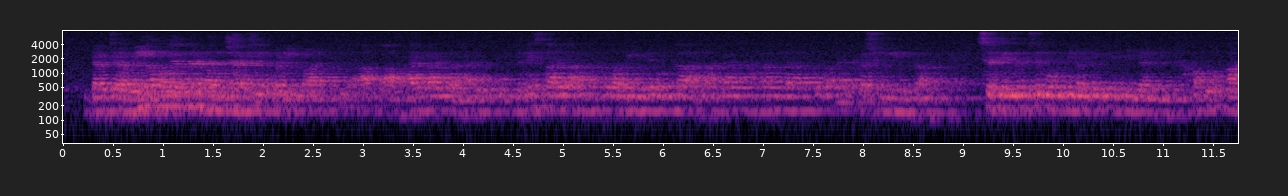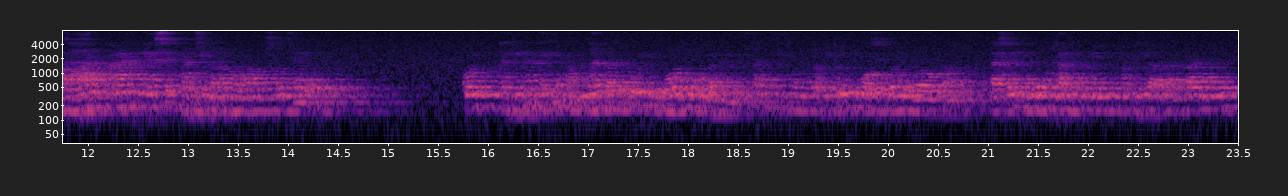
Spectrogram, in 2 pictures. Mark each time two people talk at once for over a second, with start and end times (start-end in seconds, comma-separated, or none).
0.6-2.1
